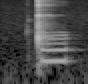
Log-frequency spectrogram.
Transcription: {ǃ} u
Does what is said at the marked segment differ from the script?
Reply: no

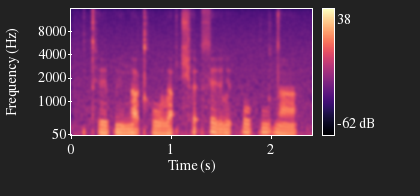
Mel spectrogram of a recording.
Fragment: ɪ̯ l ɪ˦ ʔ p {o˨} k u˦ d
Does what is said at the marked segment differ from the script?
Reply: yes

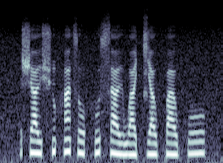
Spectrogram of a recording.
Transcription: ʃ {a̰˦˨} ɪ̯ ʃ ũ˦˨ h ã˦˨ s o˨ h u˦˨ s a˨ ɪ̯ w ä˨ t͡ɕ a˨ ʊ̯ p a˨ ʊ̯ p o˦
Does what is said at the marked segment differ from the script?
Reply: yes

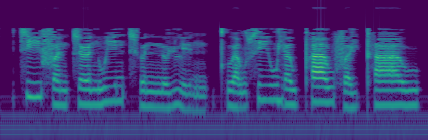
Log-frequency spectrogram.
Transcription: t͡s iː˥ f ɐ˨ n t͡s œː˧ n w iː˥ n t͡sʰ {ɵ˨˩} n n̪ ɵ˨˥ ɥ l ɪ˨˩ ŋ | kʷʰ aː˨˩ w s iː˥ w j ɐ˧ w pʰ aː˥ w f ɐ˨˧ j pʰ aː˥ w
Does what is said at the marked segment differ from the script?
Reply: yes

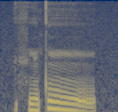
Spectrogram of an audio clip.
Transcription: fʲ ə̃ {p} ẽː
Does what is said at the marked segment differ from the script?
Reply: yes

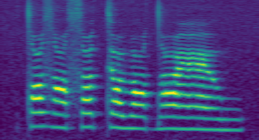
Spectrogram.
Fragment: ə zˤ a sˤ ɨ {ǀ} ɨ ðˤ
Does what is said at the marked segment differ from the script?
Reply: yes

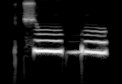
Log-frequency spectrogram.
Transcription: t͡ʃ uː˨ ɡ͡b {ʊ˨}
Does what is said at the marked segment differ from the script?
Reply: yes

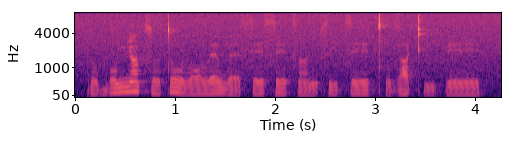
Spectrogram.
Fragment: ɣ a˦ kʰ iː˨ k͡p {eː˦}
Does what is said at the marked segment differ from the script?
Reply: no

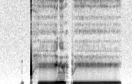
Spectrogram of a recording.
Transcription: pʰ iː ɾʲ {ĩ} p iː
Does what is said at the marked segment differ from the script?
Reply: yes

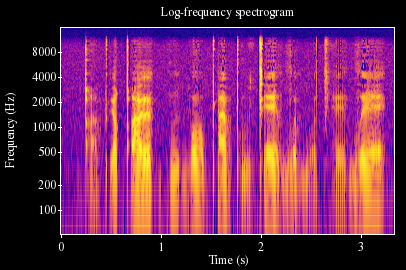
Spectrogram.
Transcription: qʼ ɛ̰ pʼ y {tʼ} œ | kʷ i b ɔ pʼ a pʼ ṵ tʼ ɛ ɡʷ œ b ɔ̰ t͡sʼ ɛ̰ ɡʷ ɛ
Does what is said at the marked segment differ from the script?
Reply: yes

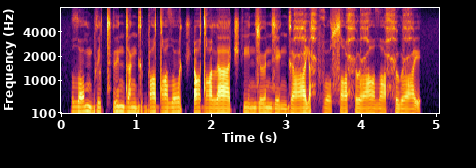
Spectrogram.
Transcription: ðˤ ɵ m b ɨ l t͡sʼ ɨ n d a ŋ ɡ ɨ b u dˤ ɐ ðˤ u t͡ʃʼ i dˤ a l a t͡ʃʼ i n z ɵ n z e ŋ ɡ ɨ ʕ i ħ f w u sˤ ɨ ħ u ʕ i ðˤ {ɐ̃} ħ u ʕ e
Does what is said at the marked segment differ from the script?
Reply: yes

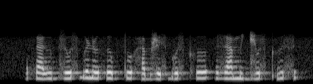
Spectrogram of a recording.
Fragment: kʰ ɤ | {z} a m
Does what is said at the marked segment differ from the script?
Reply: no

